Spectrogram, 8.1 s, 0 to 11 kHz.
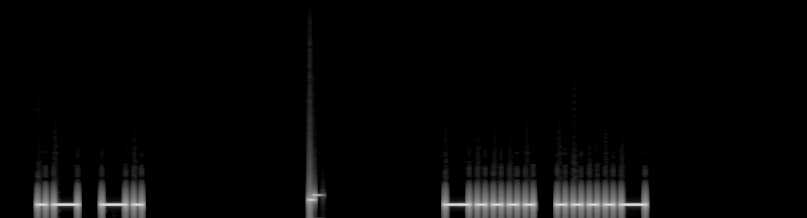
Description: Morse code, heard as a keyed tone, about 15 wpm, 700 Hz. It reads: AN 64
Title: Common Cut Numbers - 2-Digit 15wpm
